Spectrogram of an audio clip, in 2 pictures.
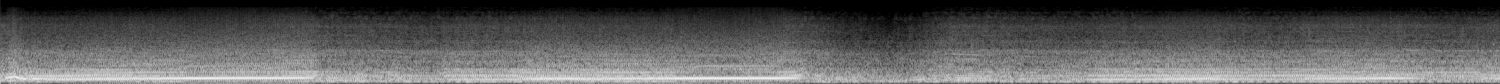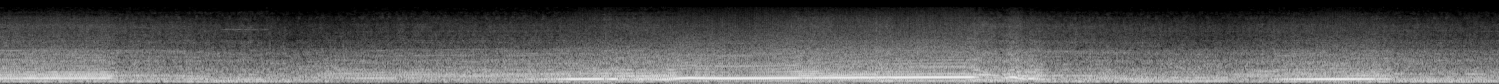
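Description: Porsche 993's air-cooled flat-six engine driven hard, heard from inside the cabin: revs climb under full throttle and fall back sharply at upshifts and when lifting off for corners, over and over.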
